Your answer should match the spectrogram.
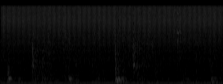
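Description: Near silence: room tone with a steady low hum and a few faint, irregular clicks.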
